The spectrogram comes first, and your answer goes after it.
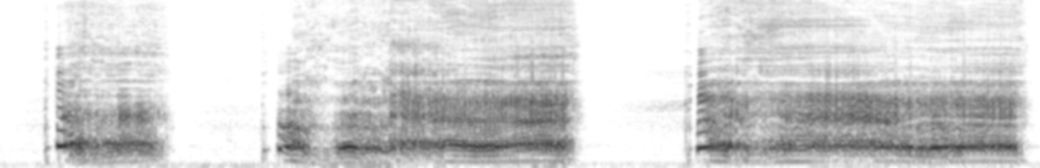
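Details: Three rough, throaty bellows from a domesticated dromedary camel, each one to two and a half seconds long, separated by silent gaps. The middle call is the longest.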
